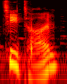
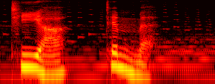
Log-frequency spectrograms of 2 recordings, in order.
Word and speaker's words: Teatime: Fitzgerald Teatime? It is pronounced Tee-ah-tih-meh.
